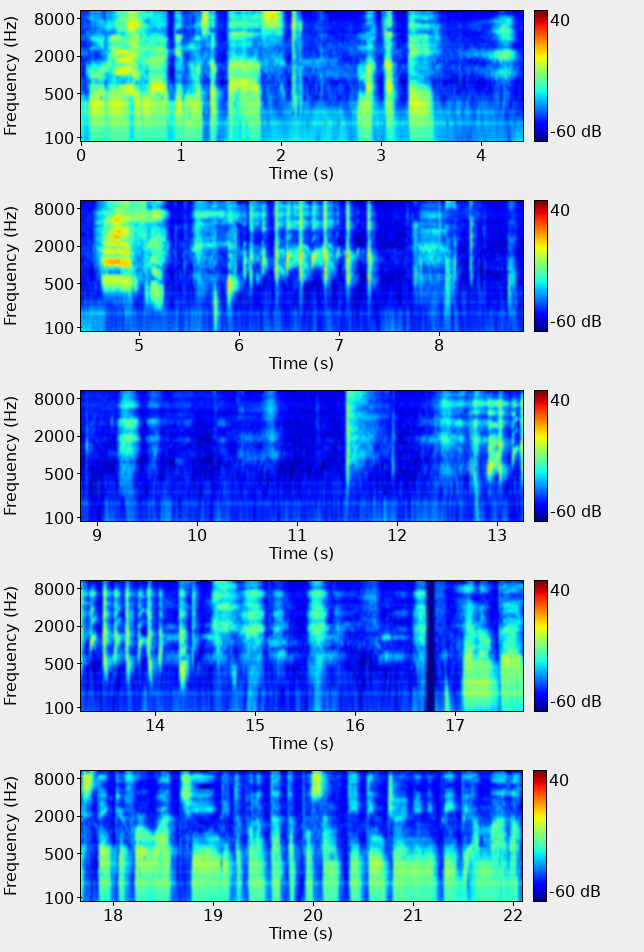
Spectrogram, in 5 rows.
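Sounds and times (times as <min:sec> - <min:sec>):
baby babbling: 0:00.2 - 0:00.7, 0:04.1 - 0:05.3
baby squealing: 0:00.2 - 0:00.8, 0:04.6 - 0:05.3.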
